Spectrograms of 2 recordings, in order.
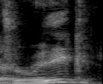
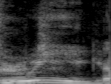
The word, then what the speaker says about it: Druig: I wasn't crazy about, I'm pronouncing the name wrong, Dirge? – Yeah. Druig? – Druig. Thank you. – Dirge. Come on, man. – Dirge. – Druig. Like Druid, but with a G.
